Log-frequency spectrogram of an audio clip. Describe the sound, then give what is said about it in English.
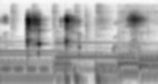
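A few short, harsh coughs in quick succession, fairly loud, followed by a softer throaty rasp, all over a low steady background hum. “I've been coughing since last year.”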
